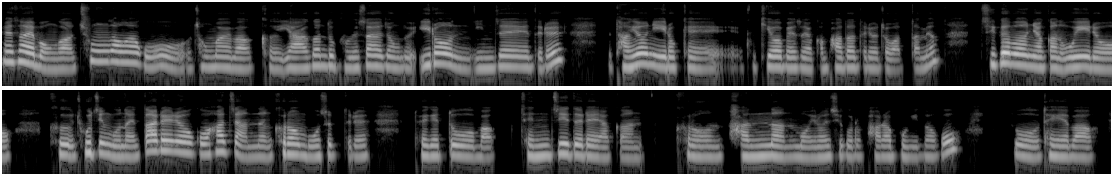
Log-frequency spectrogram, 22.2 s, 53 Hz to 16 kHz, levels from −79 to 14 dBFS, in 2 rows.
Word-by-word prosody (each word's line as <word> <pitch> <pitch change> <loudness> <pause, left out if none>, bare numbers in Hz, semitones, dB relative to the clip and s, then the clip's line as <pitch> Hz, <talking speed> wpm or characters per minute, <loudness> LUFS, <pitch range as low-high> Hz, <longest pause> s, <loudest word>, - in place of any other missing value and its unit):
회사에 280 -3 +6
뭔가 175 -3 0
충성하고 265 - +1
정말 195 -1 -3
막 175 0 -1
그 175 -3 -8
야근도 205 +3 +1
불사할 200 +2 -1
정도의 190 -2 -4
이런 225 -5 +3
인재들을 200 - -1 0.5
당연히 220 +2 +4
이렇게 190 -2 -2 0.2
그 190 - -19
기업에서 195 -2 0
약간 175 +1 -7
받아들여져 185 -2 -3
왔다면, 175 - -5 0.4
지금은 235 -3 +6
약간 195 -1 +1
오히려 185 -2 +2 0.3
그 200 -3 +1
조직 230 0 +2
문화에 180 -1 -2
따르려고 245 -3 +5
하지 245 -1 +2
않는 175 0 -4
그런 205 -3 +2
모습들을 180 0 -6 0.4
되게 185 -1 -2
또 185 -2 0
막 165 -1 -3 0.2
젠지들의 190 0 +1
약간 165 -1 -7 0.3
그런 175 -2 -5
반란 180 -1 0
뭐 170 -1 -4
이런 175 +1 -3
식으로 185 -1 -8
바라보기도 180 0 -6
하고 230 +11 -1 0.5
또 180 -4 -2
되게 180 -2 -2
막 175 -1 -3
190 Hz, 290 characters per minute, -23 LUFS, 180-210 Hz, 0.5 s, 회사에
